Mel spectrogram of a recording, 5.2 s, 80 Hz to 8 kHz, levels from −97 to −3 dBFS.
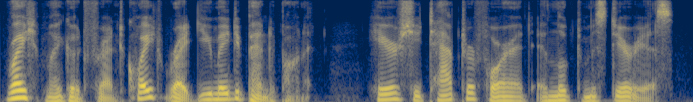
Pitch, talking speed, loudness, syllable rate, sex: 135 Hz, 220 wpm, -22 LUFS, 6.4 syllables/s, female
